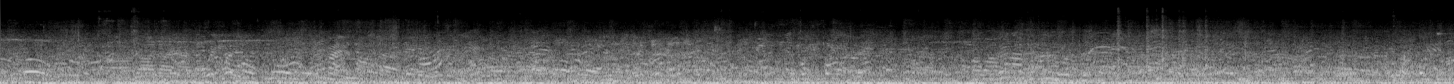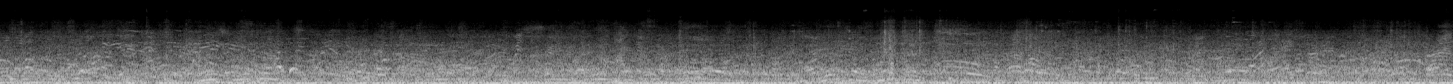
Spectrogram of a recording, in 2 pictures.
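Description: Loud music with a deep bass booms from speakers.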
